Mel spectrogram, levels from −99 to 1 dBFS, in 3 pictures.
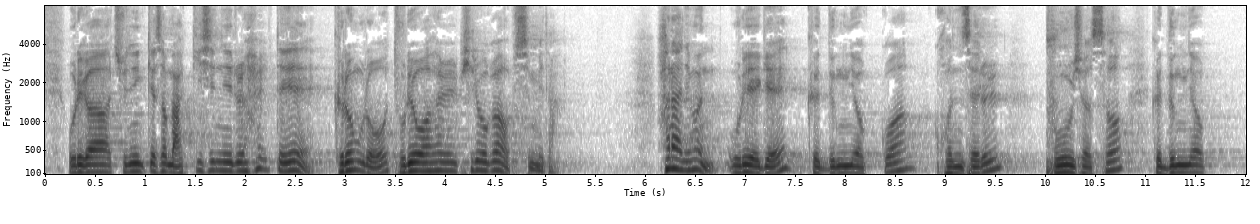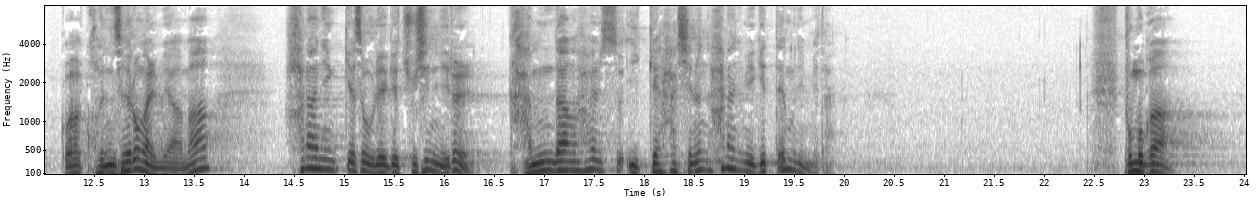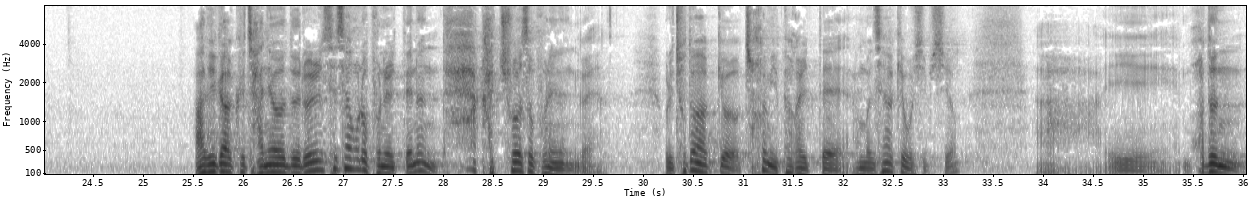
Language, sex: Korean, male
